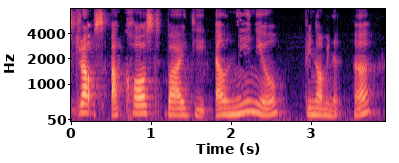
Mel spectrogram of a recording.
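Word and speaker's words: El Niño: some of these droughts are caused by the el nino phenomenon huh it's pronounced el nino and it means little boy right so this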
